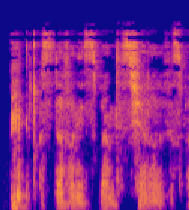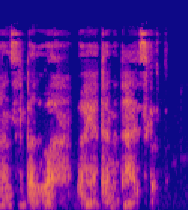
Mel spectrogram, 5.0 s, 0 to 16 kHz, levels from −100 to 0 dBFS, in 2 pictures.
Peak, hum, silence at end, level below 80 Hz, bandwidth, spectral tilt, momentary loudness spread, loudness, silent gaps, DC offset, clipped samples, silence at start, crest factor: -2 dBFS; none; 0.45 s; -48 dBFS; 11 kHz; -1.5 dB/octave; 18 LU; -25 LUFS; none; under 0.1%; under 0.1%; 0.15 s; 26 dB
